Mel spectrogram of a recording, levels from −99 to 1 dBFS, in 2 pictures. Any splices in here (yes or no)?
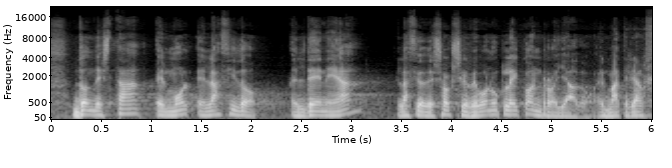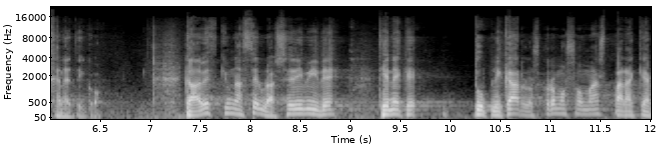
no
